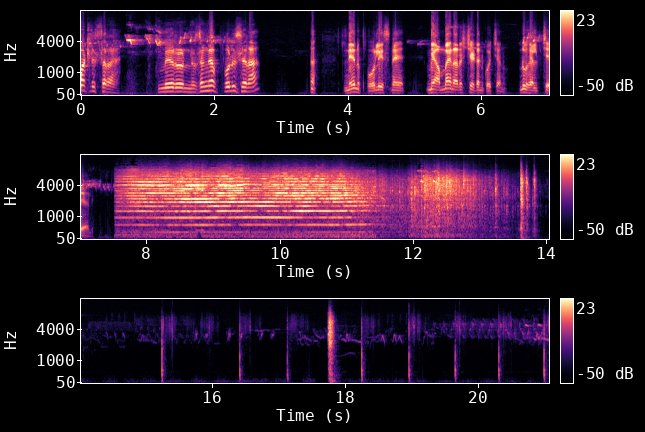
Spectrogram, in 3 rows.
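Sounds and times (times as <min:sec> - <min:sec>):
train horn blast: 0:07.6 - 0:13.4
footsteps: 0:15.2 - 0:21.0.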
